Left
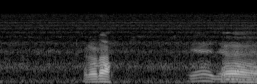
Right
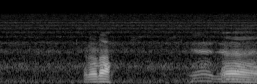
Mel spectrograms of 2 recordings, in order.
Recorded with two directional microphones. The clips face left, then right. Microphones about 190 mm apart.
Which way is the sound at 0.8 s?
5° left (ahead or behind).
